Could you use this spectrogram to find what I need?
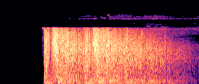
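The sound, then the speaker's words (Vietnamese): A loud explosion sound effect: one sudden blast strikes sharply, then rolls on as a dense, roaring rumble that slowly fades out, with no voices. “Tiếng nổ lớn từ bốn phương tám hướng truyền đến”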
